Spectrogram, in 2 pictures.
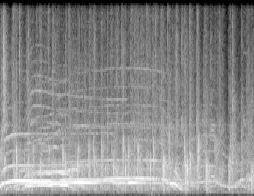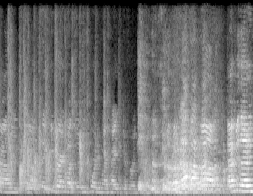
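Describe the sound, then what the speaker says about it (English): Audience applause at a New York cosplay cabaret show, clapping and some laughter under and after an emcee's amplified voice and music-like tones, with louder clapping returning near the end. "give a round of applause for Miss Jessica Gonzalez"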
